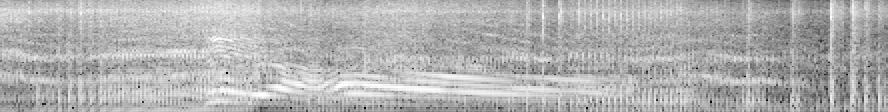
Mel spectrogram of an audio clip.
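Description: A motorcycle engine revs up hard, then its pitch slides down as it slows.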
